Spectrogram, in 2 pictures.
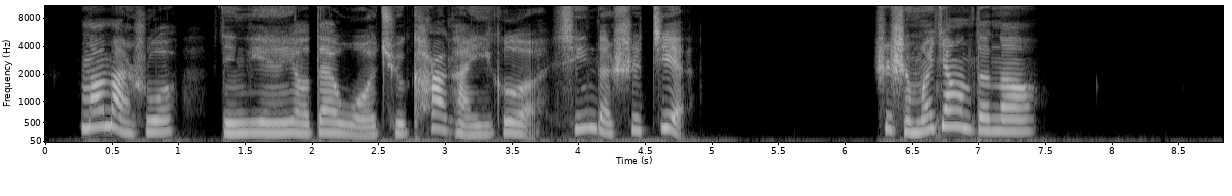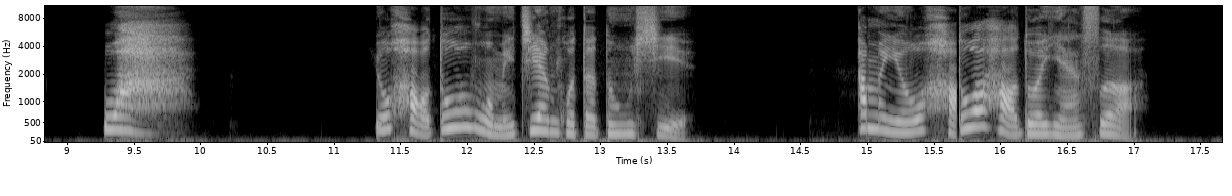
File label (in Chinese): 男真童; 真童配音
